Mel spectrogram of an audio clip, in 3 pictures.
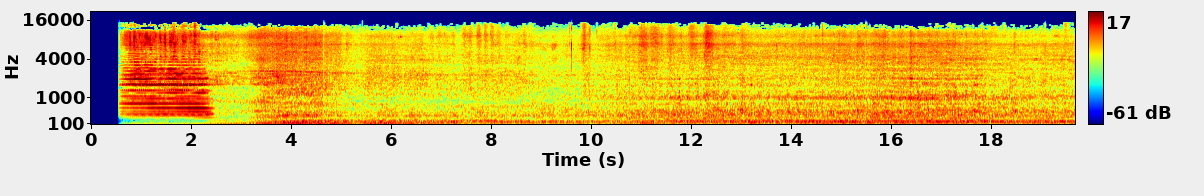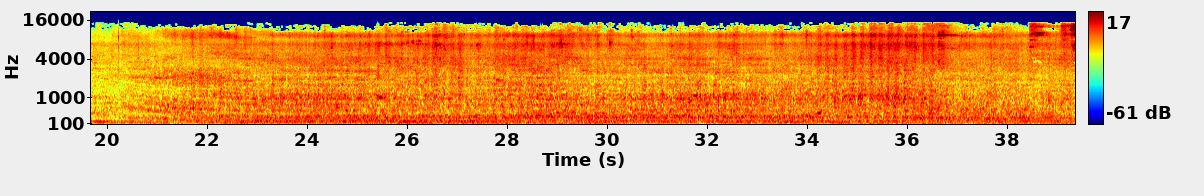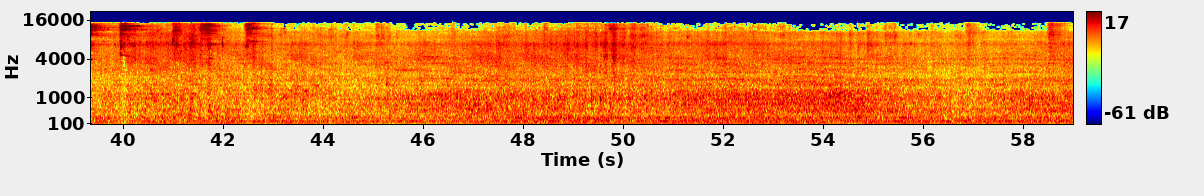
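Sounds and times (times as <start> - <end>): train air horn: 0.6 - 2.9
freight train wheels rumbling: 0.6 - 59.0.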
